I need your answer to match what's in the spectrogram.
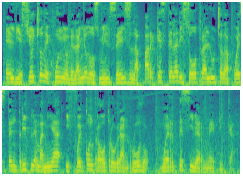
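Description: A man's voice: a little high, mellow. A man delivering scripted narration as the narrator of a lucha libre documentary. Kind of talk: scripted narration recounting wrestling matches. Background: background music.

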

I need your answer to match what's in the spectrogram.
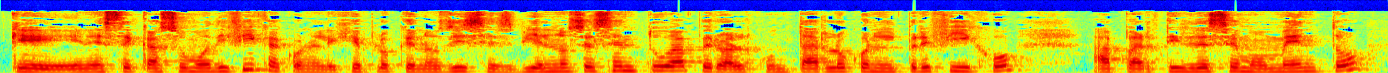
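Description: A woman's voice: fairly low pitch, brisk, warm tone. A woman hosting a radio chat, recapping her guest's points back and asking follow-up questions. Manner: recaps the points back, curious, with frequent affirming sounds. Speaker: radio host.

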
